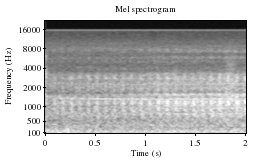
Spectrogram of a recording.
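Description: Faint, steady running of a tractor towing an airblast mistblower, slowly growing a little louder.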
